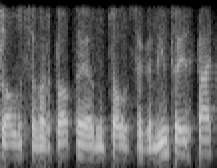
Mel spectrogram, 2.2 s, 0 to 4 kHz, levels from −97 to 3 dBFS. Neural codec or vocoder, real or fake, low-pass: none; real; 3.6 kHz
